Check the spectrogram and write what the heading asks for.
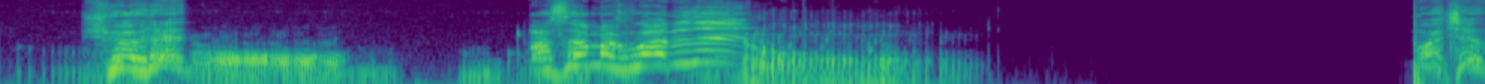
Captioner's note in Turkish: mide gurultusu sesi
